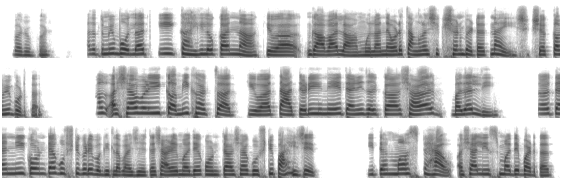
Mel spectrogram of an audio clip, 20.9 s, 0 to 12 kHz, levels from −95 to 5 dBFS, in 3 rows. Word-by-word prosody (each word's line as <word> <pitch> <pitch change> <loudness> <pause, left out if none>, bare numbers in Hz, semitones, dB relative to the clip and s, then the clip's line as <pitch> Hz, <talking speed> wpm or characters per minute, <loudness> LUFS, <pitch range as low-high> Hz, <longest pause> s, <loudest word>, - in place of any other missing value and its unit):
बरोबर, 210 -2 -5 0.5
आता 270 +1 -5
तुम्ही 275 +1 +1
बोललात, 265 -1 +2 0.2
की 290 0 0
काही 255 -3 +2
लोकांना 260 -2 +2 0.2
किंवा 210 -3 +2 0.4
गावाला, 220 -4 +2
मुलांना 205 +2 0
एवढं 225 +2 +2
चांगलं 240 -2 +2
शिक्षण 255 0 -1
भेटत 220 -3 0
नाही, 235 -8 0
शिक्षक 225 +1 -3
कमी 260 +1 +2
पडतात. 210 -4 -4 0.7
मग 325 0 -2
अशावेळी 320 +2 +2
कमी 285 0 +2
खर्चात 275 -7 0 0.2
किंवा 225 -1 +1
तातडीने 275 +4 +2
त्यांनी 265 0 +1
जर 270 -1 +1
का 255 -1 +3
शाळा 260 +2 +2 0.3
बदलली 240 -6 0 0.5
तर 280 +1 -1
त्यांनी 290 +1 +1
कोणत्या 305 +1 +1
गोष्टीकडे 290 -2 -1
बघितलं 225 -3 0
पाहिजे 200 -1 0
त्या 210 - +1
शाळेमध्ये 225 +1 +2
कोणत्या 230 0 +1
अशा 255 +2 0
गोष्टी 235 +4 0
पाहिजेत 230 -6 +1 0.7
की 250 - -4
त्या 270 0 +2
मस्ट 280 +2 0
हॅव 245 -9 +2
अशा 255 +3 +1
लिस्टमध्ये 255 -1 0
पडतात. 195 -5 0
255 Hz, 140 wpm, -23 LUFS, 225-275 Hz, 0.7 s, का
